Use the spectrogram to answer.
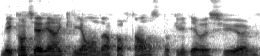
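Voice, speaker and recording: A man in his forties from Strasbourg, France, telling his story as an interview guest in a measured, hesitant way with frequent pauses. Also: medium pitch. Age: 40s. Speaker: interview guest, cigar brand ambassador. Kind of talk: conversational interview, personal story.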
